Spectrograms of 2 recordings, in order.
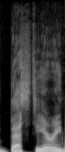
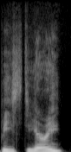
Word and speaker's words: bestiary: mad at me because I say bestiary not beastiary and they're like that's that's it's beastiary not bestiary it's like look at how the word is spelled it's like come on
